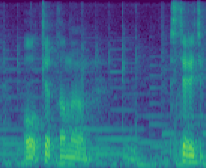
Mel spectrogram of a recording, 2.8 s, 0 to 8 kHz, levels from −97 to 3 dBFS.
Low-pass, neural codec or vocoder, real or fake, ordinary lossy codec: none; none; real; none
